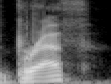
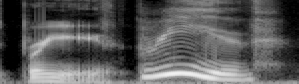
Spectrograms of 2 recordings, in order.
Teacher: your vocal cords should vibrate slightly, and the vowel is elongated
